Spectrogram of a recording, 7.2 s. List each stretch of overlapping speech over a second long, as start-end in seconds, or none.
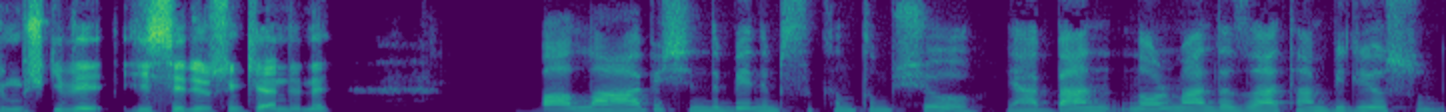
none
